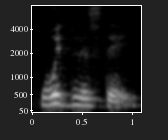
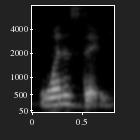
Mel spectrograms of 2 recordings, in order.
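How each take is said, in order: First: Every letter is sounded, including the D. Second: The D is silent, two syllables.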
